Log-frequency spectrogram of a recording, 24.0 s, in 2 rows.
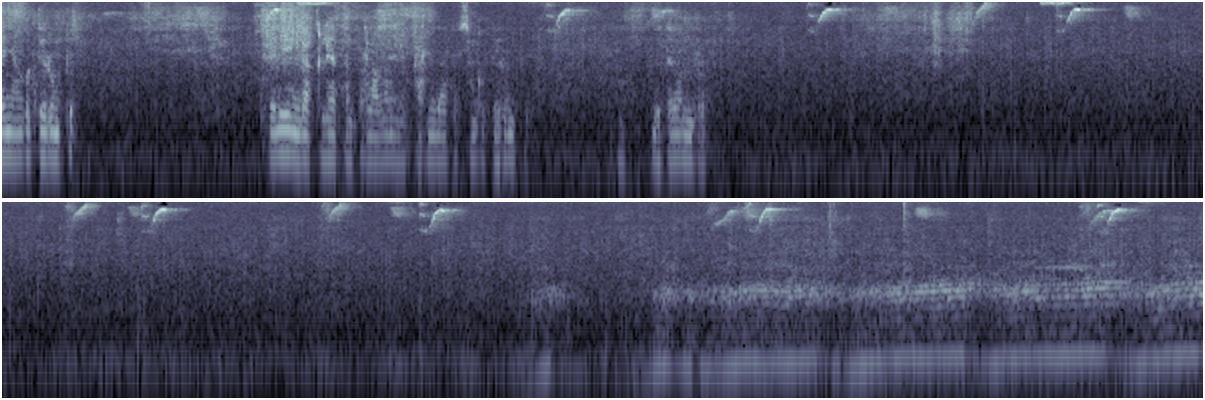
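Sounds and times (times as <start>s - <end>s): bird chirping: 0.0s - 7.0s, 8.0s - 11.5s, 19.0s - 22.0s, 22.7s - 24.0s
low outdoor background: 0.0s - 24.0s.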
